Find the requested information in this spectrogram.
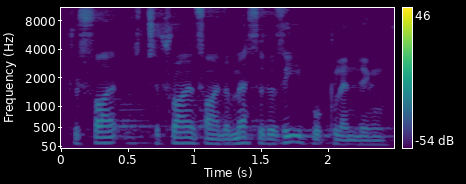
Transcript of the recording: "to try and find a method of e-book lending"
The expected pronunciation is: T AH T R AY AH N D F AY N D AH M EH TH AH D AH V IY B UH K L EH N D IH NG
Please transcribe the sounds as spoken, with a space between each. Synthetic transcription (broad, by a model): T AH T R AY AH N F AY N D AH M EH TH AH D AH V IY B UH K L EH N D IH NG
